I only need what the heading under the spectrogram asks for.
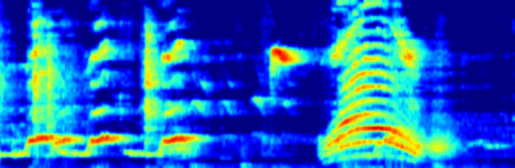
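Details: Several quick looping whistles from a poksay laughingthrush, then a long, harsh, mewing arched note rich in overtones.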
